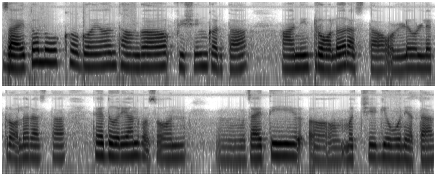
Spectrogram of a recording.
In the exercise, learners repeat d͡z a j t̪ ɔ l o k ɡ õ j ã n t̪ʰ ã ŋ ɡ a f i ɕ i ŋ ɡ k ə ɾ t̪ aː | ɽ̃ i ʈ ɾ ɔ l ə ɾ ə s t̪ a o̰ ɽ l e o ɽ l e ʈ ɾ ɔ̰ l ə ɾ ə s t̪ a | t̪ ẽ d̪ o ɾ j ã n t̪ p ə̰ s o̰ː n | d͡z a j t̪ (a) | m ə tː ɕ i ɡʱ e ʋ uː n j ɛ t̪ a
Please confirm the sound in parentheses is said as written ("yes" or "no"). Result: no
